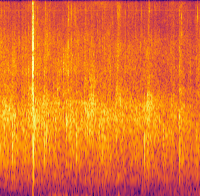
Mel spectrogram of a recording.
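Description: A church audience claps steadily in a dense, continuous round of applause, with one sharp louder clap standing out near the start; no one speaks over it.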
